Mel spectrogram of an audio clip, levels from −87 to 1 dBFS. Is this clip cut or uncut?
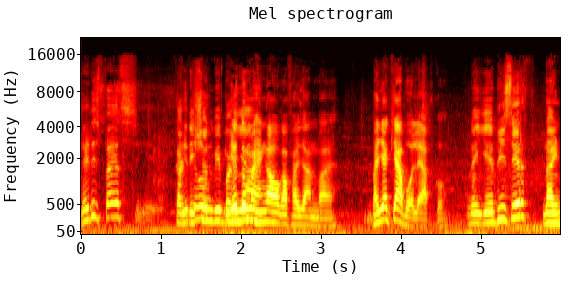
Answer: uncut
